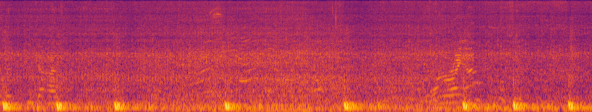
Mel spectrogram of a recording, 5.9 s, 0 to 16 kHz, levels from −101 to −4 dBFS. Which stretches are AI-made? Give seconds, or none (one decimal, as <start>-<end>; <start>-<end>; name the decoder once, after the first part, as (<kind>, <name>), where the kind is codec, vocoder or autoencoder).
none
